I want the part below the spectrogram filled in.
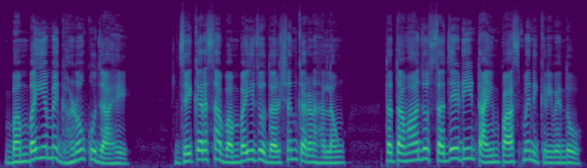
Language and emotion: Sindhi, neutral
